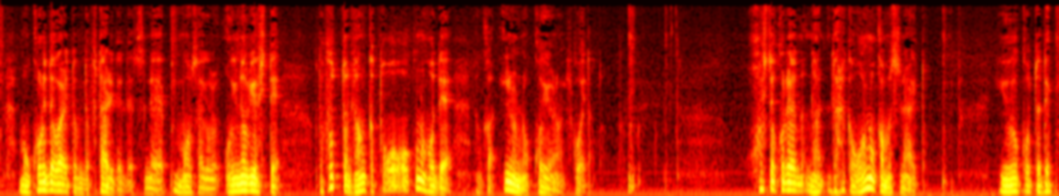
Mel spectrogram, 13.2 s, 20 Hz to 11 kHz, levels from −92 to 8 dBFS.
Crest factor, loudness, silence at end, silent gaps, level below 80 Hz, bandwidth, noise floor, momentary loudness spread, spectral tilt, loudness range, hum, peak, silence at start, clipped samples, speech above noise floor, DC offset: 18 dB; -18 LUFS; 0 s; none; -42 dBFS; 10.5 kHz; -44 dBFS; 17 LU; -7.5 dB/octave; 5 LU; none; 0 dBFS; 0.05 s; under 0.1%; 27 dB; under 0.1%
